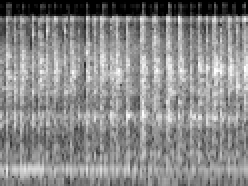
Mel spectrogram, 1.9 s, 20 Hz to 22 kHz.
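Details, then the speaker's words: Yamaha Banshee 350 two-stroke, first start after full top and bottom end rebuild and new clutch, cold, running rich with a cracked pipe: crisp crackle settling to a steady idle, firing on both cylinders. "Dude, it sounds so much better though. And look at the idle. Look at the idle now, finally. It's not all over the place."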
